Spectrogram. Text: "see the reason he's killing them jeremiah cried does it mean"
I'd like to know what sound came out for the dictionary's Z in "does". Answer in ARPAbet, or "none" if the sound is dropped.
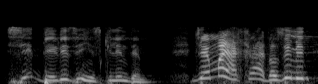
Z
